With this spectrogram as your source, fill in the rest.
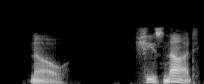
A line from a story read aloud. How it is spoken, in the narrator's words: I said softly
